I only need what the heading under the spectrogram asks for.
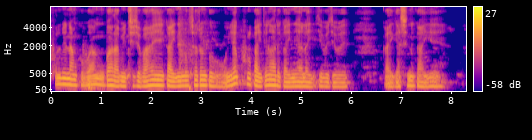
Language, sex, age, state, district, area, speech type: Bodo, female, 60+, Assam, Udalguri, rural, spontaneous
